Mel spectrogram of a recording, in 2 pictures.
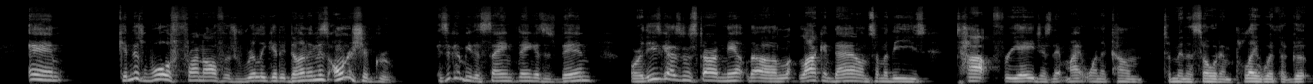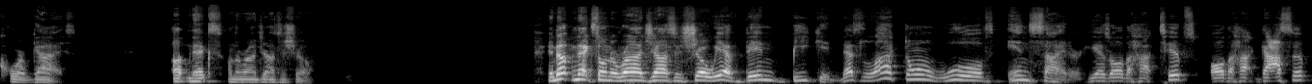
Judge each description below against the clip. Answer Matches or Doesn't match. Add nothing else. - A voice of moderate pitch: Matches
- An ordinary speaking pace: Doesn't match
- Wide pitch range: Matches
